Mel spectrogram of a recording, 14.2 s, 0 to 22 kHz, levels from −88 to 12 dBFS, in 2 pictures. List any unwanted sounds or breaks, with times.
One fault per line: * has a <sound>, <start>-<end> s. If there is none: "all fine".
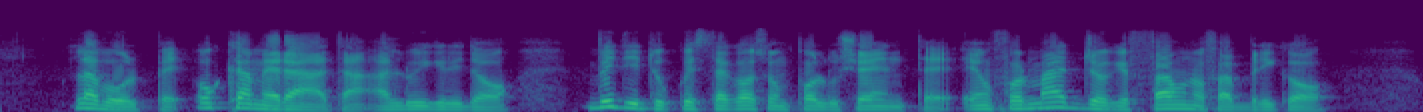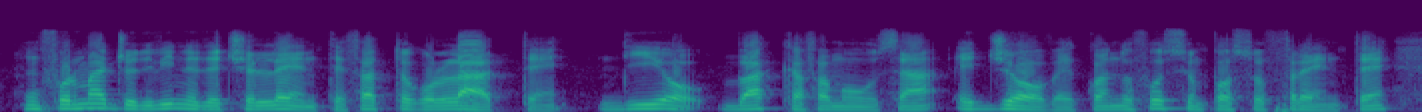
all fine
